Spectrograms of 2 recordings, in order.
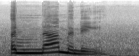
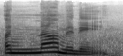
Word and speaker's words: anemone: Okay, so it's pronounced as anemone. Let me write it over here. So repeat after me. It's anemone.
